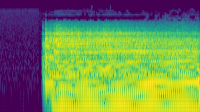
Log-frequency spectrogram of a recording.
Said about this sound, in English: But I'm going to play one of his old songs with his old band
